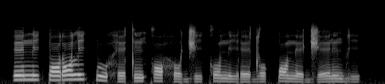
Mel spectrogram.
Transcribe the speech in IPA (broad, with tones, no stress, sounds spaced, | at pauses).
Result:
e˦ n i˦ k͡p ɔ˦ ɾ ɔ˦ l i˦ k͡p u˦˨ h e˨ t ĩ˧ k ɔ˧ h o˨ d͡ʒ i˨ k o˧ n i˨ ɾ e˨ d o˧ k͡p ɔ˧ n e˨ d͡ʒ e˨˦ ɾ ĩ˦ b i˧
